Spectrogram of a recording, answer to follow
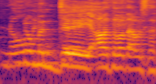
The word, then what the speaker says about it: Norman B: It's spelled Norman B, but it's pronounced Normandy.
